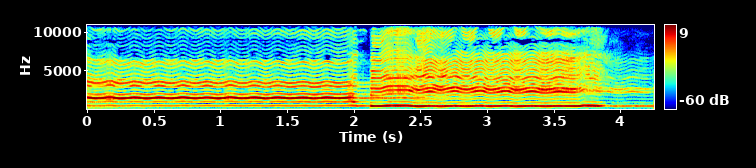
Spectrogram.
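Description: A woman's solo singing voice, unaccompanied, holding a long note with vibrato. It breaks about two seconds in, then holds a second note with wider vibrato that fades out just before the end.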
